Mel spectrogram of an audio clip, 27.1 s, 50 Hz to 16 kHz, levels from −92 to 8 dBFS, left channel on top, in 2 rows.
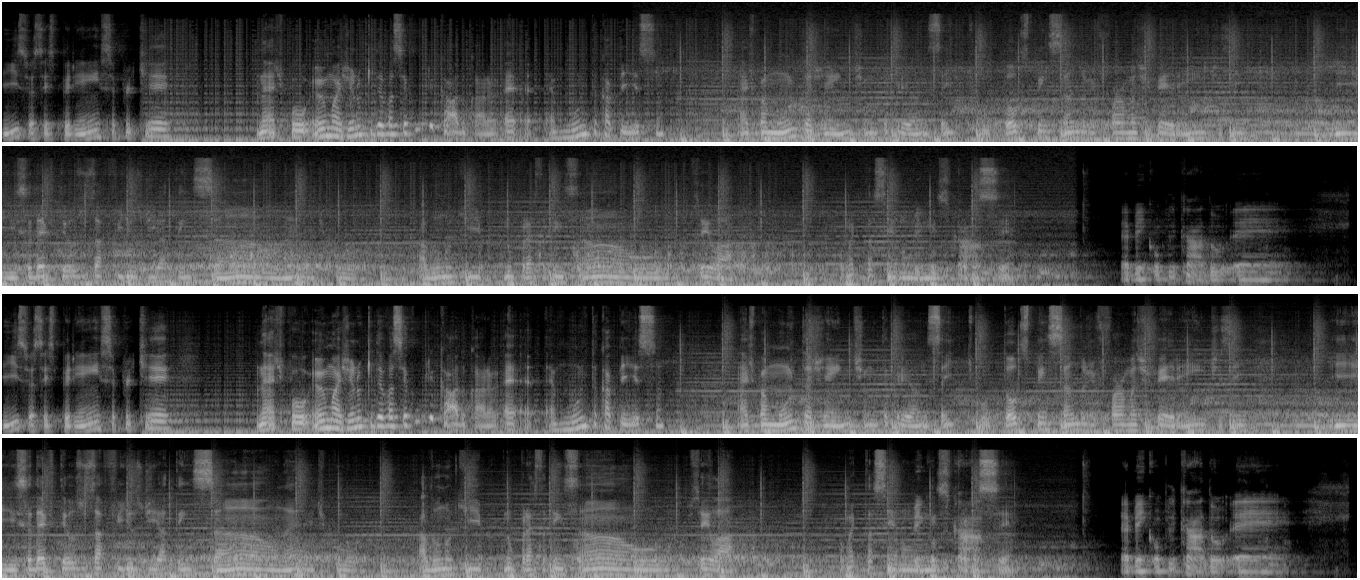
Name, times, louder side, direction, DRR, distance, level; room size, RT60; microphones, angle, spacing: voice 1, 0.0-1.7 2.5-6.7 7.3-12.6 13.2-17.2 17.7-20.9 21.9-23.7, right 1 dB, 25° right, 1.1 m, -29 dB
sound 1, 1.4-21.4, equal, 65° left, 5.6 m, -40 dB
sound 2, 6.3-24.3, left 1 dB, 35° left, 2.8 m, -37 dB
sound 3, 6.7-23.7, equal, 5° right, 1.6 m, -33 dB
voice 2, 22.7-23.4 24.7-26.4, right 3 dB, 60° right, 1.4 m, -34 dB
27.5 x 22.5 x 8.8 m
head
